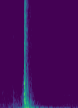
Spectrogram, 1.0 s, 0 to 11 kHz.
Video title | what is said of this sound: Mercedes Benz MB G500 (2019) - ENG SUB - TEST - GARAZ.TV - Rasťo Chvála | To je jednoducho charakteristický zvuk a má to ale jedno negatívum, že tieto dvere s takto oceľovým zámkom sa jednoducho musíte s tým trieskať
